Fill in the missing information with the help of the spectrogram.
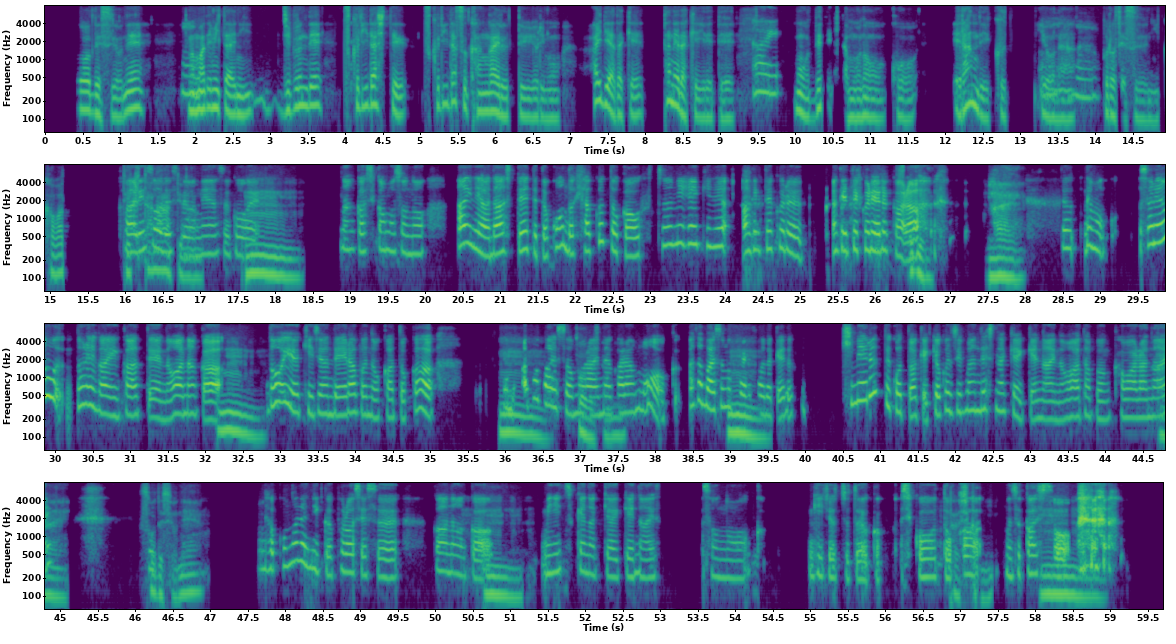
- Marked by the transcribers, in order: tapping; chuckle; chuckle; unintelligible speech; chuckle
- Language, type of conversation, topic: Japanese, unstructured, 最近、科学について知って驚いたことはありますか？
